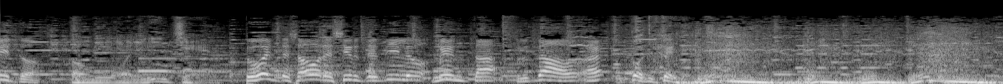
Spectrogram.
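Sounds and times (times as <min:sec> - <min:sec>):
speech: 0:00.0 - 0:00.8, 0:01.7 - 0:07.4
motorcycle engine revving: 0:06.3 - 0:10.0.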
